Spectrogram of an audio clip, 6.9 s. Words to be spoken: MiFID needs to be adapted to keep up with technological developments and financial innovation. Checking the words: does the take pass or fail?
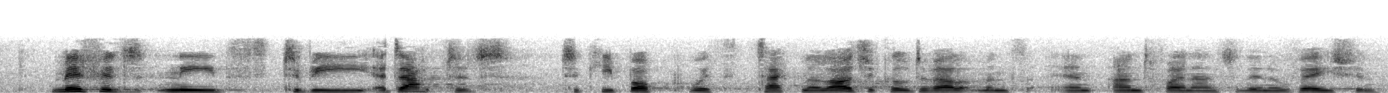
pass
